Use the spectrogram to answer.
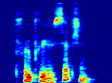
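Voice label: "proprioception", British English; pronunciations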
